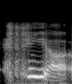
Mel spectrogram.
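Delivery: here with a strong breathy h; breathy h starts. Shown as a demonstration. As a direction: push air on the h of here. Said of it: "This is a really breathy H sound".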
